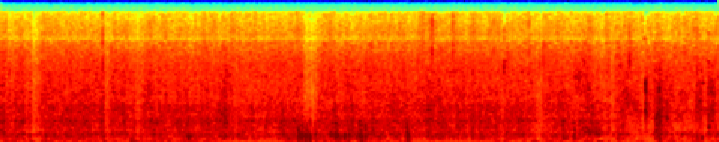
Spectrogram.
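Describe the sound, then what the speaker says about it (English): Thunderstorm in the video game Gray Zone Warfare: a steady low rumble with wind and rain noise, constant and fairly faint throughout, with no clear thunder crack and no talking. "I don't think I've ever played while there's been a thunderstorm like this"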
